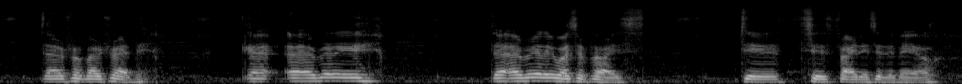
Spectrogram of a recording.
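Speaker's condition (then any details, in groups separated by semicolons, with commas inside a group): Muscular dystrophy, Duchenne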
